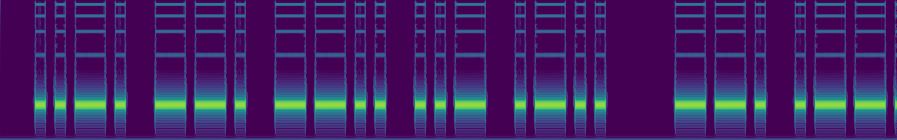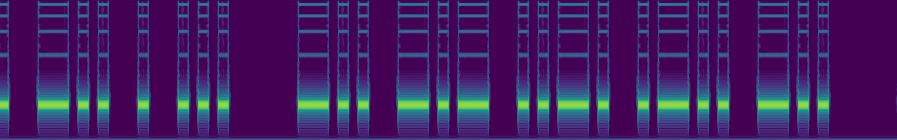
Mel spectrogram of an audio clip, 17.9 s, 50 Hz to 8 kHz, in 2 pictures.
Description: Morse code, heard as a keyed tone, about 12 wpm, 800 Hz. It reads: FGZUL GPDES DKFLD
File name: taviro tanulas / cw 69 15 10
